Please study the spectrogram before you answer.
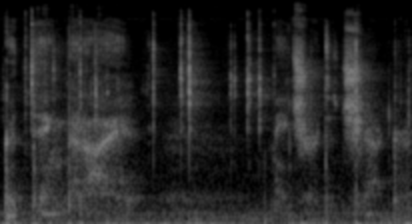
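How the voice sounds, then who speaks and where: A man playing a chatty, easygoing robot mechanic in an ASMR roleplay, speaking softly in a breathy half-whisper with a rambling, conversational manner. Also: takes it slowly, close to an everyday voice. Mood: quietly focused. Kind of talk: soft-spoken ASMR roleplay.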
